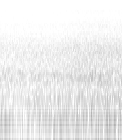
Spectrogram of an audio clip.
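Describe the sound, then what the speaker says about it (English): Steady broadband rush of a creek pouring into the Merced River near the Briceburg Suspension Bridge, a continuous close wash of flowing water with no talking. "And this creek empties into the Merced River right here."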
